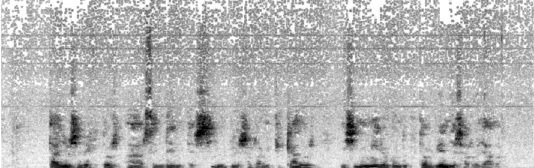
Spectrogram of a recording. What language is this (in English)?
Spanish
